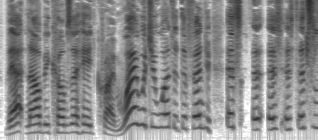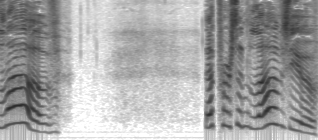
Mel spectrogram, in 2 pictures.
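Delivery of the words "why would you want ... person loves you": high, cloying mocking voice; mock liberal. To listeners, mocking a liberal's excuse in a high sugary voice. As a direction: mimic a syrupy do-gooder, pitched well up.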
